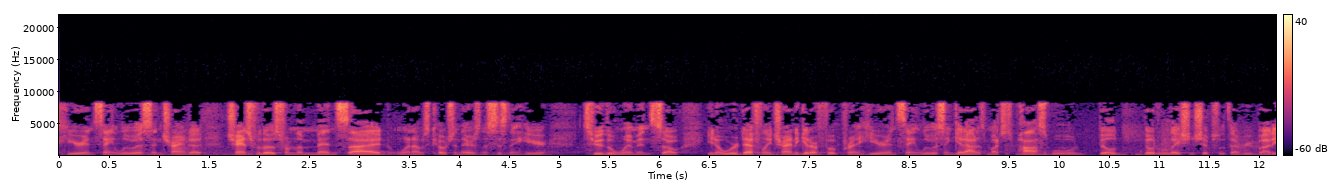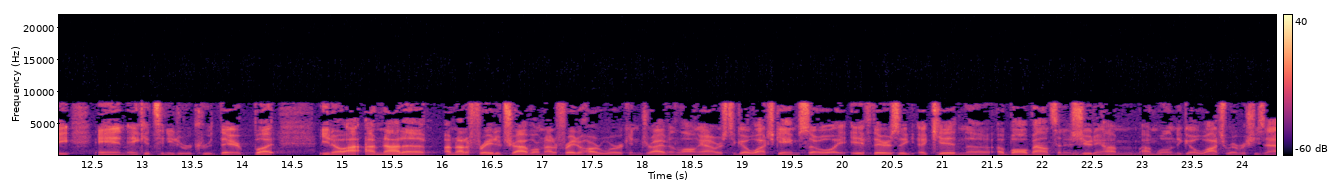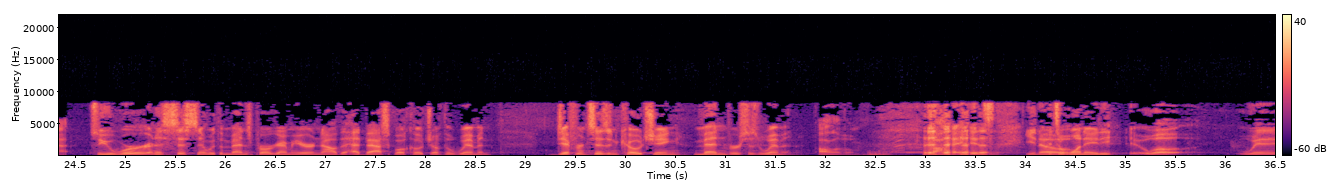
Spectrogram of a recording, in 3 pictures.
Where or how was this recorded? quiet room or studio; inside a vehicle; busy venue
busy venue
